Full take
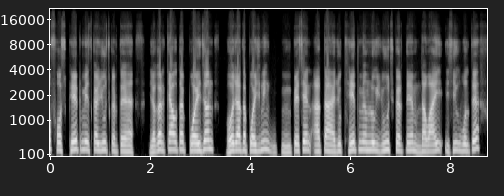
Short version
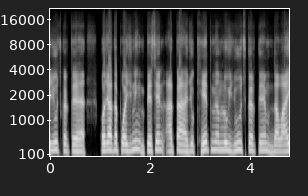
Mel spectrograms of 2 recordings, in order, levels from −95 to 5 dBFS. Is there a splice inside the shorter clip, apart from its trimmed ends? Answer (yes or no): yes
